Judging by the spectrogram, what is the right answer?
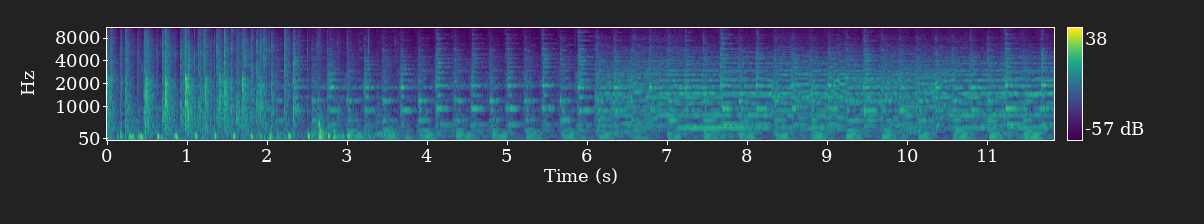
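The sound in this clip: Clapping from students for a fifth-grade school class after their interviews, a couple of seconds of dense, lively claps that give way to music with steady tones and a rhythmic beat.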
